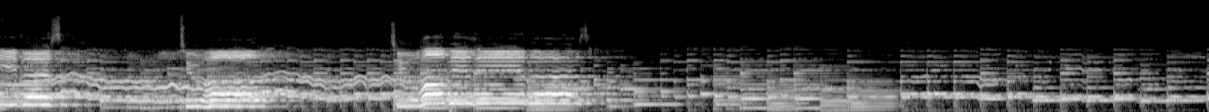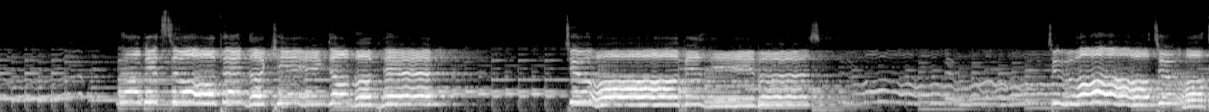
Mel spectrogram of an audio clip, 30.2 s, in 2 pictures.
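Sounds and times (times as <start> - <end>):
tenor singing: 0.0 - 8.2, 16.5 - 21.1, 22.2 - 30.2.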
